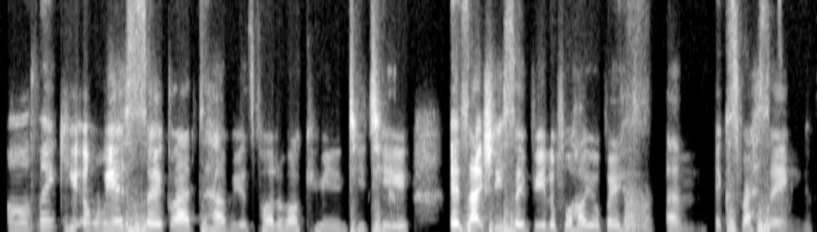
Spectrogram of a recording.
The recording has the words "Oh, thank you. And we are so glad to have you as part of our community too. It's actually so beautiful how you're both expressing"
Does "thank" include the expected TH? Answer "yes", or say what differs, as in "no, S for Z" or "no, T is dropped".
yes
